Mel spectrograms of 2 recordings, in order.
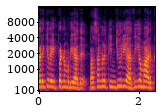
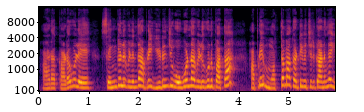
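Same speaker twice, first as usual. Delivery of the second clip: ordinary talk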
